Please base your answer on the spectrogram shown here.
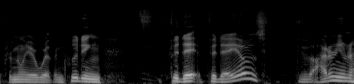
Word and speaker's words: fideos: I did encounter a concept in this cookbook that I just am completely words that I'm not familiar with, including fideos.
